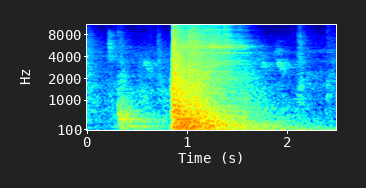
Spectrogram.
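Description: The driver's door of a bare-metal 1930s truck cab slammed shut: a light knock, then one loud slam just under a second in that fades away over the next second.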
